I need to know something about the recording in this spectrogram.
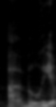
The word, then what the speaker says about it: Malia: I will also say one thing that has helped me is that I use Malia, Rhymes with Maria told me about Inbox, which is just an app.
